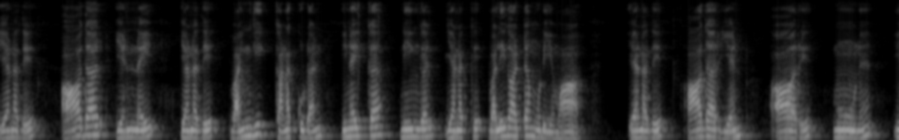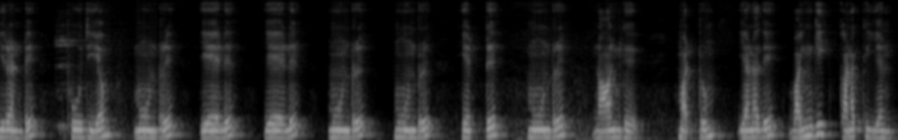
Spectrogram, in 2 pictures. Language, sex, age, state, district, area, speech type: Tamil, male, 18-30, Tamil Nadu, Thanjavur, rural, read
